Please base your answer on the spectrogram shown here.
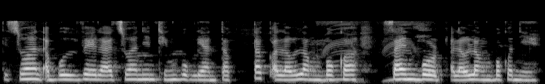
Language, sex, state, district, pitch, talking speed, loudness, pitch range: Mizo, female, Mizoram, Aizawl, 220 Hz, 200 wpm, -16 LUFS, 210-230 Hz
